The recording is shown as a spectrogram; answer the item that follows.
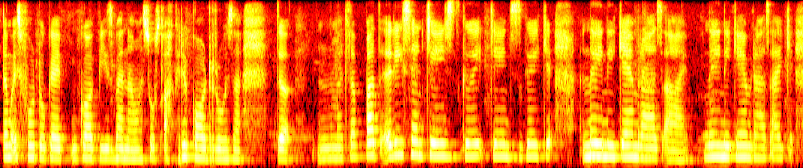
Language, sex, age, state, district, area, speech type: Kashmiri, female, 30-45, Jammu and Kashmir, Kupwara, rural, spontaneous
